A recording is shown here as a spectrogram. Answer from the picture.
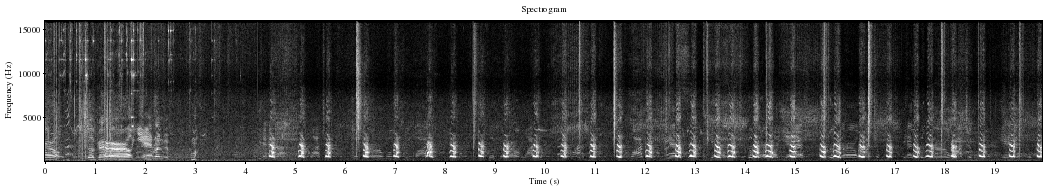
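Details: German Shepherd, six years old, doing protection training, opens with a person speaking, then barks steadily and sharply, nearly two barks a second, in a long unbroken series to the end.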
